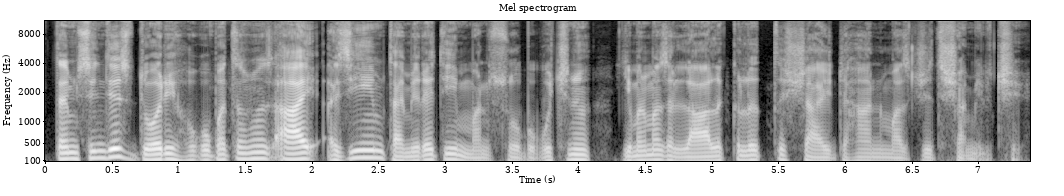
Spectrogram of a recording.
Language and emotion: Kashmiri, neutral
